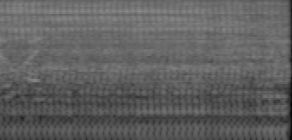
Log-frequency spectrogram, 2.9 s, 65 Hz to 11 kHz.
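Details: 2000 Kawasaki Lakota single-cylinder idling on original carb, not fully warm, smoking and burning oil after oil and filter change; quick even tick about four per second over exhaust pulses, a bit of valve noise; owner suspects rings needed.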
